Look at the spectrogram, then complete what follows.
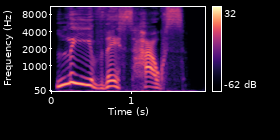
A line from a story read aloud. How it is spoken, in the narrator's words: she said angrily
